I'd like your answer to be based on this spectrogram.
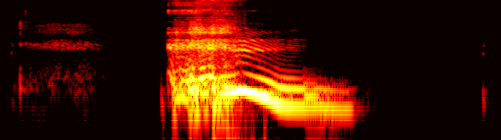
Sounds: Throat clearing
